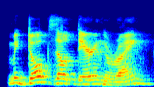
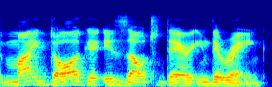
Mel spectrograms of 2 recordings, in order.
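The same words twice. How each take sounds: First: "My" said as "mi", higher; Irish guy: "mi dog's out there"; Irish accent. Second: Said in the usual way. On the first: Shown as a demonstration. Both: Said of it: "how would the Irish guy say".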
